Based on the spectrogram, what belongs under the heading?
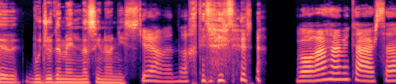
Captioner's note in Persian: خنده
